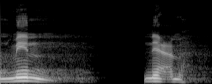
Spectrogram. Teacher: الحرف الأول نون فيه غنة، والحرف الثاني أيضا نون فيه غنة، كلا الحرفين فيه غنة.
